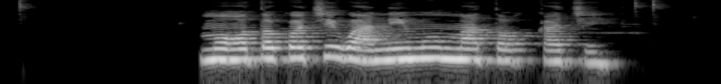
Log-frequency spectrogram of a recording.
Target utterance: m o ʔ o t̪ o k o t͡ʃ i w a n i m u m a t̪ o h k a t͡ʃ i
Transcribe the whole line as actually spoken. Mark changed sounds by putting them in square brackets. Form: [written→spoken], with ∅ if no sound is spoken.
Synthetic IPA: m o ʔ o t̪ o k o t͡ʃ i w a n i m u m a t̪ o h k a t͡ʃ i

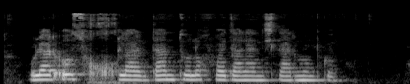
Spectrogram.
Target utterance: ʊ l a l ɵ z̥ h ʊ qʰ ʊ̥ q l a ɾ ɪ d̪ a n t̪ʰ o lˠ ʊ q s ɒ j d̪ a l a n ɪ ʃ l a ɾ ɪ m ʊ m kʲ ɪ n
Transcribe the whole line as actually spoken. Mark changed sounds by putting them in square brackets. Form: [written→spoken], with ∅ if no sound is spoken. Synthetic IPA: ʊ l a [l→ɾ] ɵ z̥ h ʊ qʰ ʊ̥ q l a ɾ ɪ d̪ a n t̪ʰ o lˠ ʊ q [s→f] ɒ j d̪ a l a n ɪ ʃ l a ɾ ɪ m ʊ m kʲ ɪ n

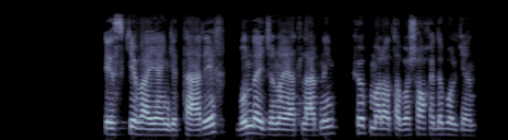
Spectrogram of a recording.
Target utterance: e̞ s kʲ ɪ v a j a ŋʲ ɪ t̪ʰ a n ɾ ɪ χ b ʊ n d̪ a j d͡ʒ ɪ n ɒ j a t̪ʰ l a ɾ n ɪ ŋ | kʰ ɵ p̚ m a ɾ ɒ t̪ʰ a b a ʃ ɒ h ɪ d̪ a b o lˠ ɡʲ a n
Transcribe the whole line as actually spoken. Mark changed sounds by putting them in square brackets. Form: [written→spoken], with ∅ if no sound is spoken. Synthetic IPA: e̞ s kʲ ɪ v a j a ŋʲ ɪ t̪ʰ a [n→∅] ɾ ɪ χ b ʊ n d̪ a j d͡ʒ ɪ n ɒ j a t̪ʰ l a ɾ n ɪ ŋ | kʰ ɵ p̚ m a ɾ ɒ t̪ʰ a b a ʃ ɒ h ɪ d̪ a b o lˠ ɡʲ a n

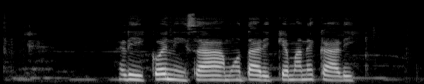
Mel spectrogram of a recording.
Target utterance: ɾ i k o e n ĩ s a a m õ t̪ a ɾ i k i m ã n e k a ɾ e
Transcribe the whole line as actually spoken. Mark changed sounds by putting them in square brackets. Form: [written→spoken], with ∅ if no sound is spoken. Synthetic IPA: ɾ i k o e n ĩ s a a m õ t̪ a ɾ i k [i→e] m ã n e k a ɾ [e→i]

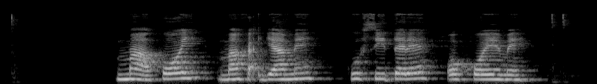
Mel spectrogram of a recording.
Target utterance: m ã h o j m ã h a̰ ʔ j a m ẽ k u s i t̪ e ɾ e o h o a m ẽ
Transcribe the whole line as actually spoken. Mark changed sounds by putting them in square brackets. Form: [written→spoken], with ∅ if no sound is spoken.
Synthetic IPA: m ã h o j m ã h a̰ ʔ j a m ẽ k u s i t̪ e ɾ e o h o [a→e] m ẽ

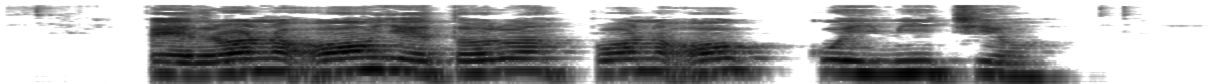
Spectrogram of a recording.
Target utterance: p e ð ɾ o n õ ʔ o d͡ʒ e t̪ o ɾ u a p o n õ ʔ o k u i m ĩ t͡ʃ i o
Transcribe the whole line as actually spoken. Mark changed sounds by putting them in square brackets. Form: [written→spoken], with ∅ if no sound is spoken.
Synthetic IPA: p e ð ɾ o n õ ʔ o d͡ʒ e t̪ o ɾ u a p o n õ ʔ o k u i m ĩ t͡ʃ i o

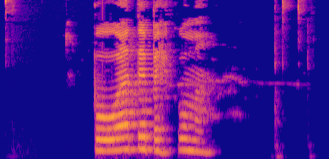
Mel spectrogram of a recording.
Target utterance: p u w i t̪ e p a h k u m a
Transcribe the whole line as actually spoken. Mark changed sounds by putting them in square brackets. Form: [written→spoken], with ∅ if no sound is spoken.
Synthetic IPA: p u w [i→a] t̪ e p [a→e] h k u m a

